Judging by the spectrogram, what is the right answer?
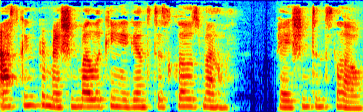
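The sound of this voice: The clip features an unforced reading voice with a quiet background.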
